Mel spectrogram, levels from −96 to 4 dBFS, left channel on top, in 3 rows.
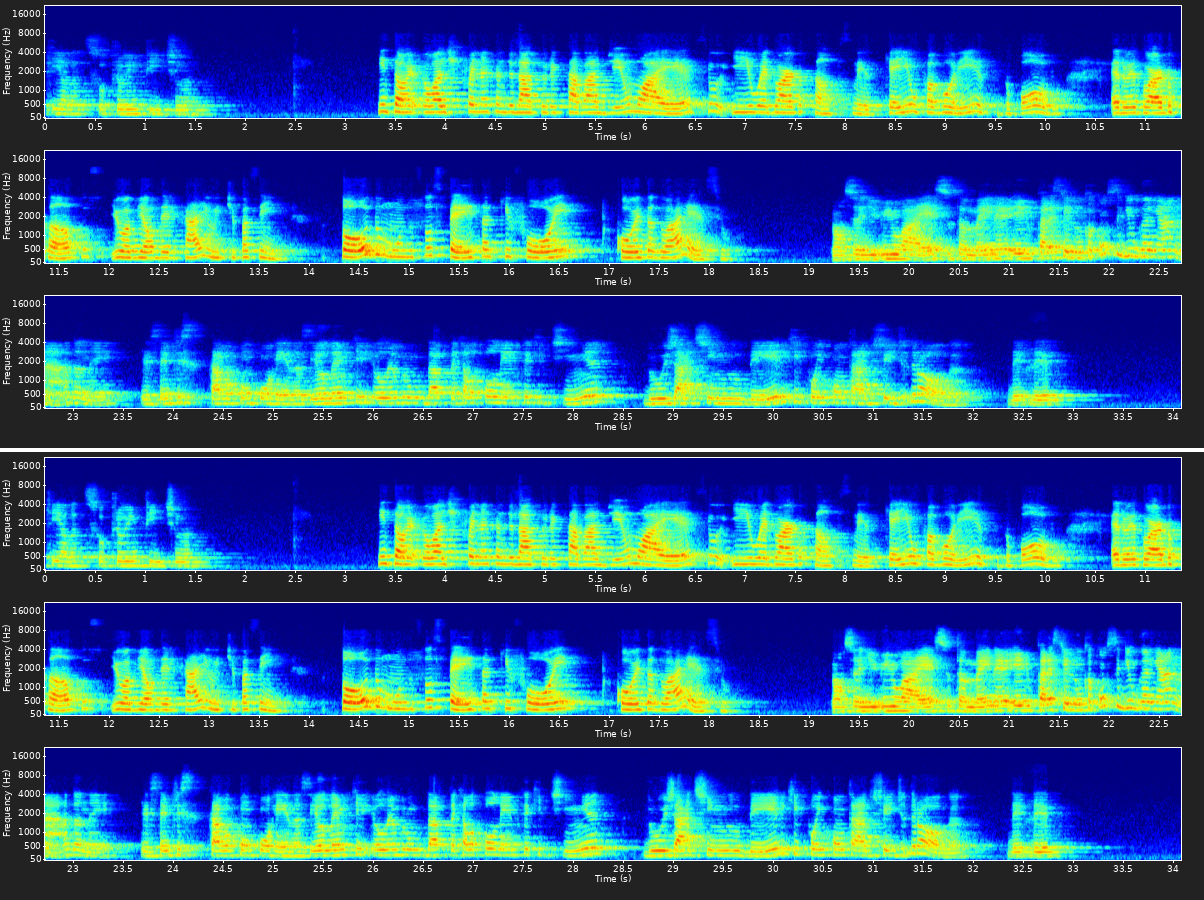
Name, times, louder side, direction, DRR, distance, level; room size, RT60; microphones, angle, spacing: voice 1, 0.0-1.5 19.2-23.4 23.7-28.3 28.7-31.9 32.3-32.8, right 2 dB, 80° right, 4 dB, 2.5 m, -25 dB
voice 2, 3.3-10.2 10.7-13.7 14.3-16.6 17.1-18.2, equal, 5° right, 7 dB, 1.2 m, -20 dB
15.5 x 11.0 x 6.5 m, 0.75 s
head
